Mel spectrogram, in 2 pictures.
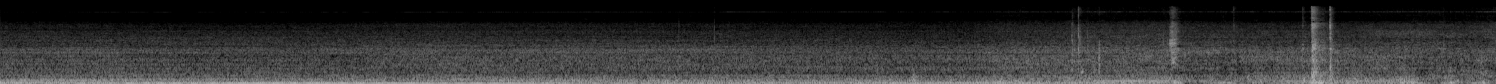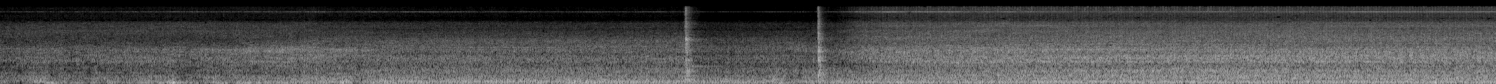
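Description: Toyota Hilux's VVT-i four-cylinder petrol engine idling steadily, heard at first as a low hum from inside the cab. Midway there are a few sharp clicks and clunks. From about three-quarters of the way through the idle is louder and brighter, heard from the open engine bay.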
